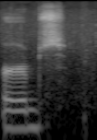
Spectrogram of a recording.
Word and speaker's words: herb: the H in herb, which I know it's an American thing that we don't say the H, but still.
